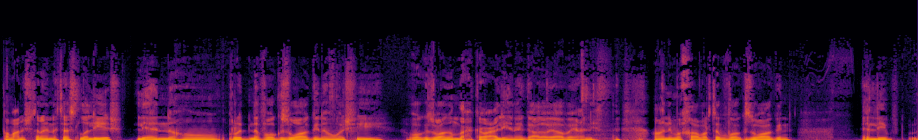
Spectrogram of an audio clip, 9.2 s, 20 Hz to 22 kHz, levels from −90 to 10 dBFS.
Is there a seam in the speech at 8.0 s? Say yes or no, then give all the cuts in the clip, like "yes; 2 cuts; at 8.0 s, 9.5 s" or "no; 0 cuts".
no; 1 cut; at 1.3 s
